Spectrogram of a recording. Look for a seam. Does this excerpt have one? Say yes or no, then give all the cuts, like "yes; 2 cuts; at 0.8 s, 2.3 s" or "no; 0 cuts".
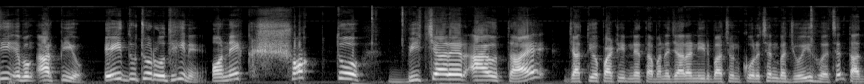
yes; 3 cuts; at 0.9 s, 2.0 s, 5.5 s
